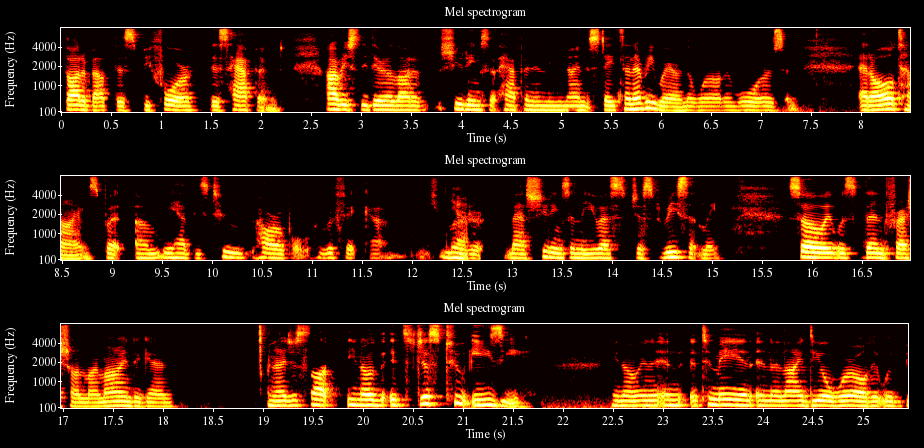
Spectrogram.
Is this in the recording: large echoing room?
no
